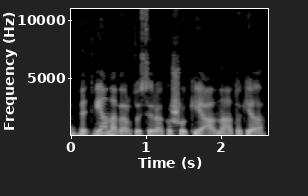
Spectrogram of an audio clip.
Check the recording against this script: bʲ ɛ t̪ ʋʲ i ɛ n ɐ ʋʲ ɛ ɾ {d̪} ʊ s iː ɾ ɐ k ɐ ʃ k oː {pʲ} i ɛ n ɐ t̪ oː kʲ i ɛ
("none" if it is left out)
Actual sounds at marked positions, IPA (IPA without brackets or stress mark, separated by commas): t̪, kʲ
